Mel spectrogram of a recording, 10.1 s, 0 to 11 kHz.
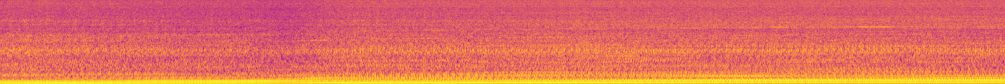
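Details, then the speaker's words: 6.7 Cummins diesel just after installing a Fleece 10mm stroker CP3: steady, even idle clatter with settled low drone, no misses or knocks, and no leaks seen; engine running healthy. "i didn't see any leaks it started up it ran as you can hear uh it really wasn't that bad"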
